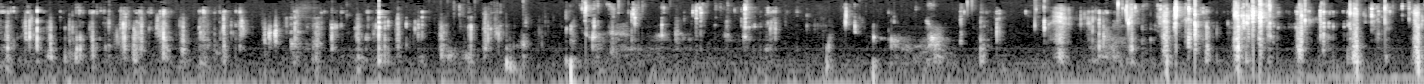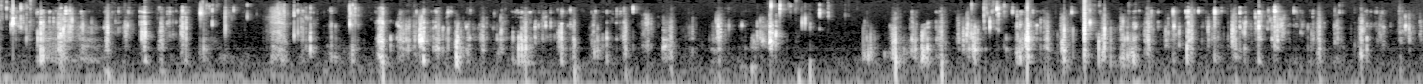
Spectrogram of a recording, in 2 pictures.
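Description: Close-miked ASMR chewing of beef spinal cord: dense runs of short mouth clicks and smacks with brief pauses between bites, loudest around the middle and again near the end.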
